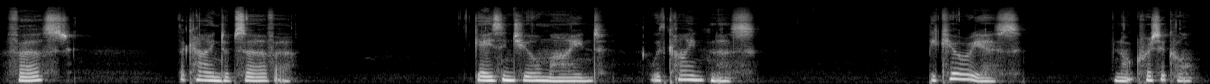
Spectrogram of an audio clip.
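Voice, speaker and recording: A woman leading a scripted guided meditation in a gentle, measured, soothing way, with a soft, breathy voice. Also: lowish voice.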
